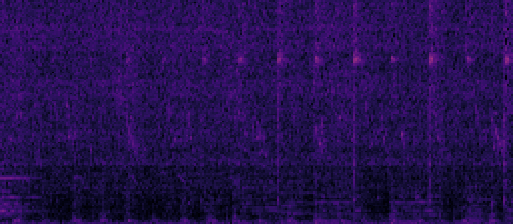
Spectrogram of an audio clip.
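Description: A cartoon train sets off with a steady mechanical clatter and rhythmic chuffing, hissing steam over a low rumble, continuous and close for the whole stretch with no talk.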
